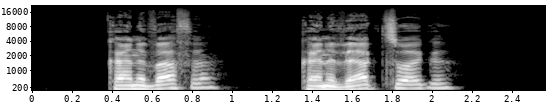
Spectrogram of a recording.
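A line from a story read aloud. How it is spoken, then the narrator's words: Dry question. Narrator (German): fragte mich der Mann ganz trocken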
